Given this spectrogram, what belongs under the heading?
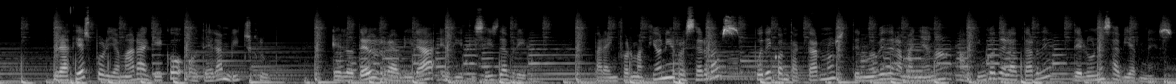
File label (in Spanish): mensaje contestador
